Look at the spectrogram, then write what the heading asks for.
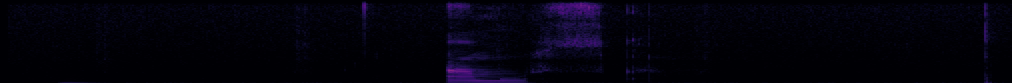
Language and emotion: Russian, neutral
